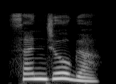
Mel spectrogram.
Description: ♪ sanjōga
